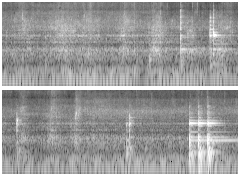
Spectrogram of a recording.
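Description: Wooden spoons stir and scrape pieces of steak in an enamel pot over medium-low heat, a soft continuous sizzle broken by occasional sharp knocks and clatters of the spoons against the pot.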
